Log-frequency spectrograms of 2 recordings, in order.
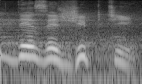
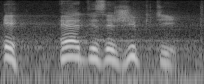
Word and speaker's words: Aedes aegypti: né da onu é deseje pitt não é aedes aegypti que porque ela tinha lá tinha essas duas palavras aí quando estão juntas se pronuncia e dizer jipe ti então podem fazer isso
